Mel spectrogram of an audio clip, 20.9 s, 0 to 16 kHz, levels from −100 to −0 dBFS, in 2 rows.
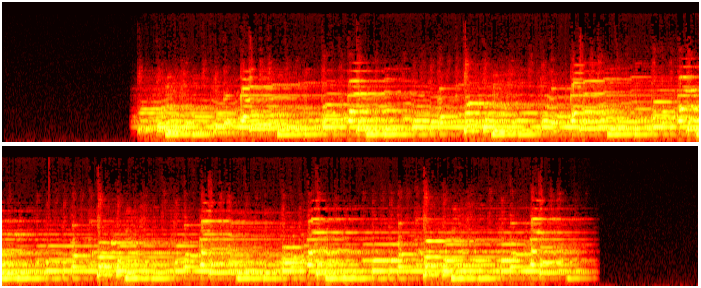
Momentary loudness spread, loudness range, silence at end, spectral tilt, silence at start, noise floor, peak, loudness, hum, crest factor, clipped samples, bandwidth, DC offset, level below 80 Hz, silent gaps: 5 LU; 2 LU; 1.6 s; -10.5 dB/octave; 1.95 s; -80 dBFS; -2 dBFS; -19 LUFS; none; 16 dB; under 0.1%; 5.2 kHz; under 0.1%; -54 dBFS; none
